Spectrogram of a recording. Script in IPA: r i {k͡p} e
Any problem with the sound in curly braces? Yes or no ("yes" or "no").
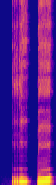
no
